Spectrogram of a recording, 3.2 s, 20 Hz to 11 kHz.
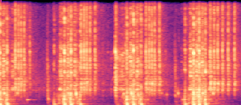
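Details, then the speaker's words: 1980 Kawasaki KV100 100cc two-stroke, bought for $100 and long unused, kicked over with WD sprayed down plug hole, no fuel yet: three kicks of firm, even chuffs; compression sounds healthy, decent plug gap. "yeah it actually sounds pretty healthy and we've got a decent plug gap"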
